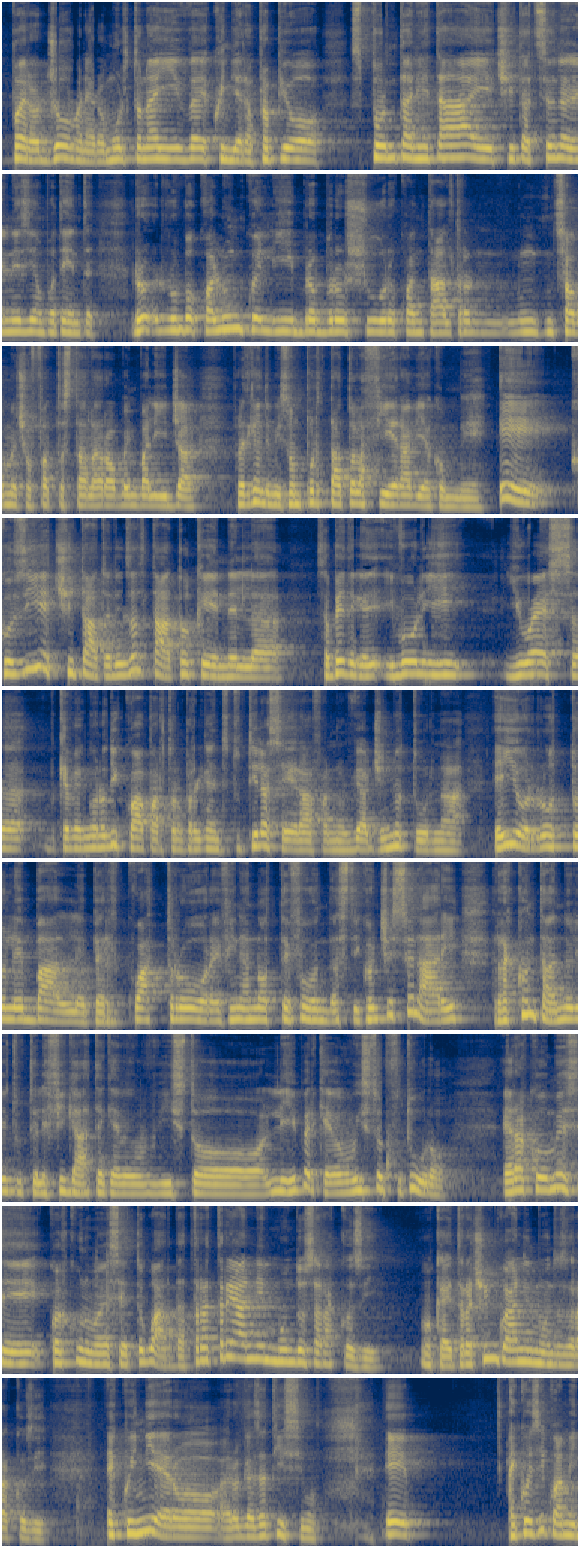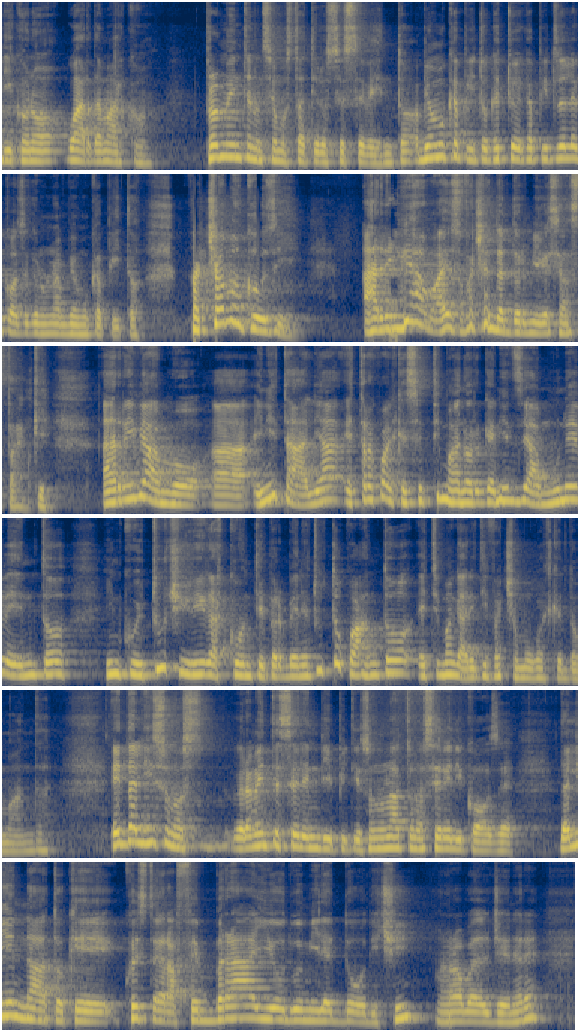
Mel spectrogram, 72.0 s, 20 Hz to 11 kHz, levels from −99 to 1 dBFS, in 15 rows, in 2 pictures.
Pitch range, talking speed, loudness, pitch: 145-185 Hz, 175 wpm, -20 LUFS, 165 Hz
